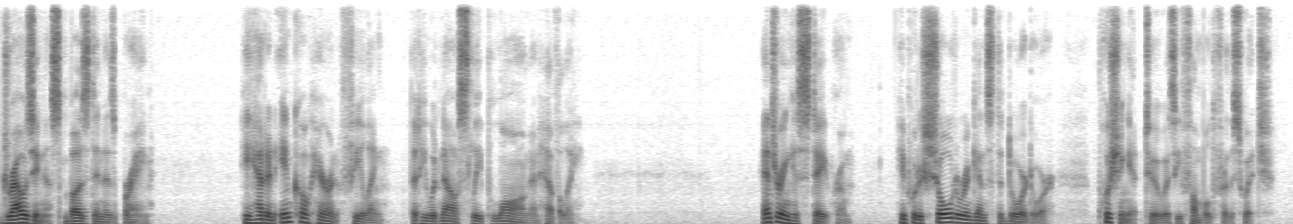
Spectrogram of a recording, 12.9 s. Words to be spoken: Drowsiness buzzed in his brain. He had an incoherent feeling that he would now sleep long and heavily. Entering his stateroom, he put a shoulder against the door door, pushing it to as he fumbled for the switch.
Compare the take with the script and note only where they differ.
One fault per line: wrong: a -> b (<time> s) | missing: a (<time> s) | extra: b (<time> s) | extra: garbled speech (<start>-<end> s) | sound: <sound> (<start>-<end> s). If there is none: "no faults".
no faults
